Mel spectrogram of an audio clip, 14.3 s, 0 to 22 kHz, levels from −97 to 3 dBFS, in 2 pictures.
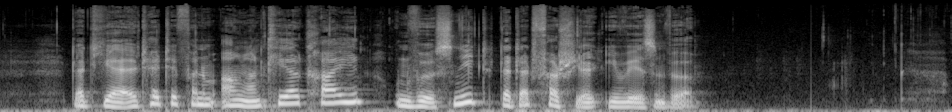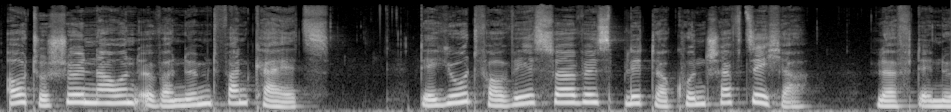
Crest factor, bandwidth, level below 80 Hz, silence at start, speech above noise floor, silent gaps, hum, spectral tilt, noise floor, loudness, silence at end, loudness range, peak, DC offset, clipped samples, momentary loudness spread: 14 dB; 18 kHz; -44 dBFS; 0 s; 31 dB; none; none; -6 dB/octave; -46 dBFS; -17 LUFS; 0 s; 5 LU; -2 dBFS; under 0.1%; under 0.1%; 7 LU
